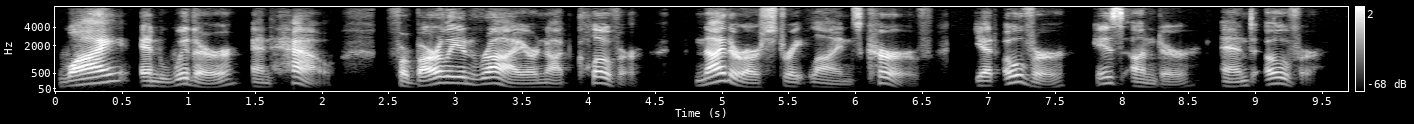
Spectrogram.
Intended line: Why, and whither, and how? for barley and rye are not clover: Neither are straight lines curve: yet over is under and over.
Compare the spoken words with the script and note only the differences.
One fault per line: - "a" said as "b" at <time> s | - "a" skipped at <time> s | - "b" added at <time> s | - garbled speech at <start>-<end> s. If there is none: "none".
none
